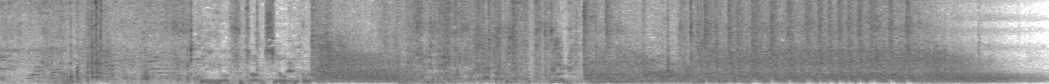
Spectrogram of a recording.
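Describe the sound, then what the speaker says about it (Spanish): Bursts of rapid gunfire from police officers during a police operation in Seattle crackle at a distance, shots coming in quick clusters, followed by a long steady roar of noise; voices are heard briefly. "te pido simplemente que escuches los tiros, la frecuencia de los tiros"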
